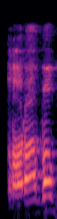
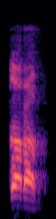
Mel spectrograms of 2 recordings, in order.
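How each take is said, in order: First: The word ends with a final vowel sound. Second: The word ends on a consonant, vowel dropped. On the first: This is how it is read in class. "দরাবা বলি না?" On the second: This is how native speakers say it. "আরবরা যারা আছে সাধারণত সাকিন বলে সব"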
